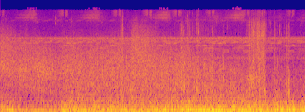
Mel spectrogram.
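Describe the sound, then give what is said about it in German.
Thunder rumbles steadily through the whole stretch during a storm with lightning, a deep, loud, continuous roll with a broad hissing wash on top and no voices. “Keine Ahnung, aber es blitzt. Und donnert.”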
